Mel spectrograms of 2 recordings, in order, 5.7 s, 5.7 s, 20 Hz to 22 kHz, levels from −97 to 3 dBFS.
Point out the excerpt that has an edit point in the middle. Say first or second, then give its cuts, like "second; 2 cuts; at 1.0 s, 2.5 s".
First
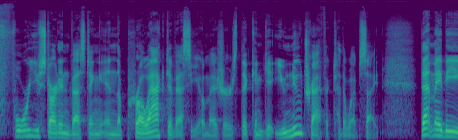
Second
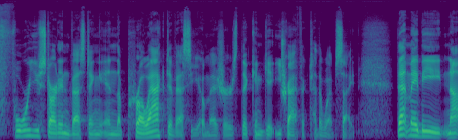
second; 1 cut; at 3.5 s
